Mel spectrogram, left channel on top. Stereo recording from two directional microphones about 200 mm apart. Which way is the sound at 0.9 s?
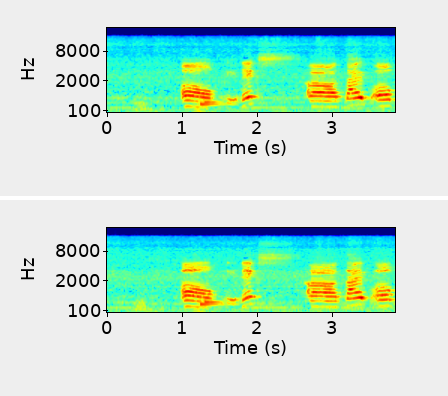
25° right (ahead or behind).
